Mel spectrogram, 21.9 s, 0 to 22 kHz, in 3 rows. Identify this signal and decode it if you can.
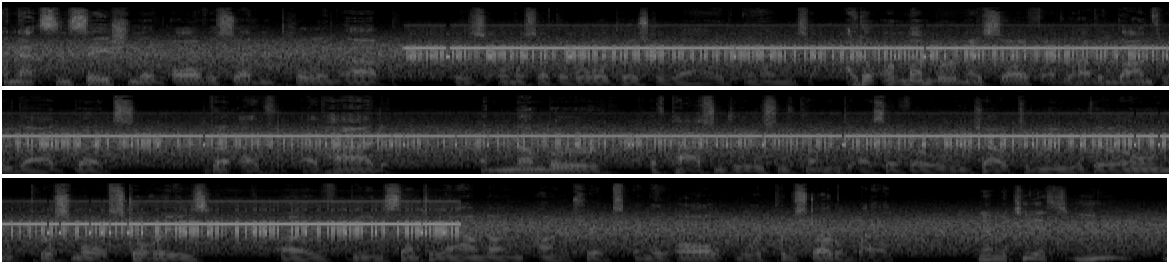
Weather fax (radiofax), 120 lines a minute, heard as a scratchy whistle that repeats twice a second, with radio static and speech in English.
